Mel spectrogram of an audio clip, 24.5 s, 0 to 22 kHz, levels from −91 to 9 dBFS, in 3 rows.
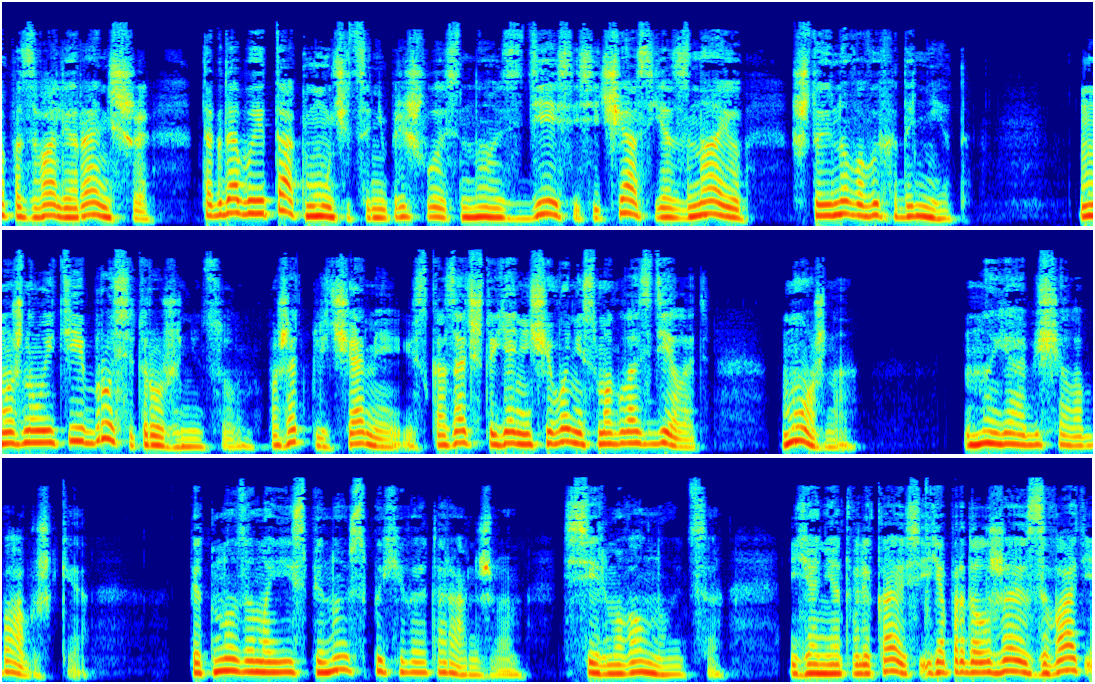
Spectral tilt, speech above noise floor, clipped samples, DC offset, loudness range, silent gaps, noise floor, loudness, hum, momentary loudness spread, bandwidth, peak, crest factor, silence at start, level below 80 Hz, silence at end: -6.5 dB/octave; 60 dB; under 0.1%; under 0.1%; 2 LU; 13.94-14.01 s, 15.21-15.39 s, 17.65-17.78 s; -72 dBFS; -13 LUFS; none; 11 LU; 14.5 kHz; 0 dBFS; 12 dB; 0 s; -54 dBFS; 0 s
